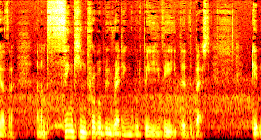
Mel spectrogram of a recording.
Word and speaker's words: Reading: and I'm thinking probably Reading would be the best. It might be a bit confusing for people that aren't from the UK, because Reading is spelt the same way as reading.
